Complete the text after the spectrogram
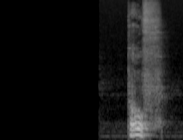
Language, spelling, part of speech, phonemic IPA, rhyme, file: Dutch, proef, noun / verb, /pruf/, -uf, Nl-proef.ogg
- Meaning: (noun) 1. test, exam 2. trial, experiment; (verb) inflection of proeven: 1. first-person singular present indicative 2. second-person singular present indicative 3. imperative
